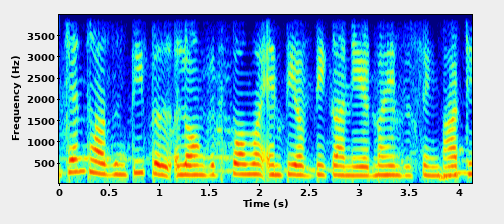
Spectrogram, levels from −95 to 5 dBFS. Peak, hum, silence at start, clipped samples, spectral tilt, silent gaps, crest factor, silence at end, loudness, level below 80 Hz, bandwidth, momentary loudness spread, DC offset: -2 dBFS; none; 0 s; under 0.1%; -11 dB/octave; none; 16 dB; 0 s; -18 LUFS; -54 dBFS; 3.9 kHz; 5 LU; under 0.1%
